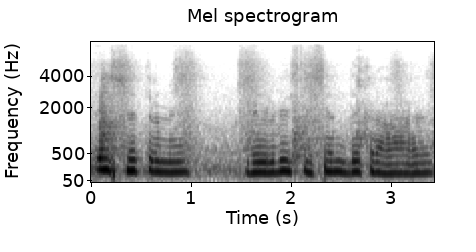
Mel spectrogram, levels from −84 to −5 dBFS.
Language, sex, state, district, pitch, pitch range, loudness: Hindi, male, Madhya Pradesh, Katni, 170 Hz, 165-185 Hz, -15 LUFS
